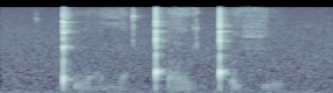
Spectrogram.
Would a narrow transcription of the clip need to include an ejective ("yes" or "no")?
yes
